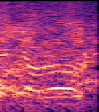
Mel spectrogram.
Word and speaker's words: Phở: Normalmente los coreanos lo pronunciamos mucho como "Po". Como es "pho", lo pronunciamos mucho como "Po", pero en realidad, más que "Po", se acerca más a "Phở" (Fuh). Si dices "Po", los vietnamitas no te entienden.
